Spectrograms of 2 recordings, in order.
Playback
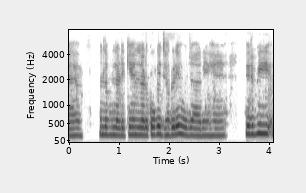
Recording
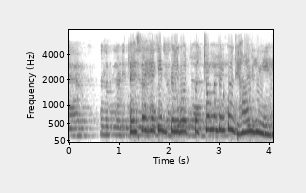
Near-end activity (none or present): present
